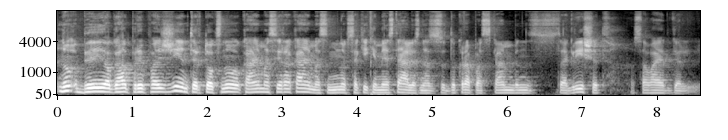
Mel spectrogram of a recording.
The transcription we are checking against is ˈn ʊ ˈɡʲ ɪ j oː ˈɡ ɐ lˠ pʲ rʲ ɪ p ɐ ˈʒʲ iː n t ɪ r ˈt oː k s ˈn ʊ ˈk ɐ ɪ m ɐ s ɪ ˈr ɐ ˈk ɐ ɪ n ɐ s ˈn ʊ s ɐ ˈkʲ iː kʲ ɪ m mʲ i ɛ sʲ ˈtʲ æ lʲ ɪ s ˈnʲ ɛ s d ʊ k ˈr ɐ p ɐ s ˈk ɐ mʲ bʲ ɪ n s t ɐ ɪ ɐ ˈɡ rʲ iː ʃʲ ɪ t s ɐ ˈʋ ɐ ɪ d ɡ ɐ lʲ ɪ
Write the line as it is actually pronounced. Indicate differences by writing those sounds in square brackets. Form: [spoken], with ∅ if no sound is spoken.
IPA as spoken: ˈn ʊ [ˈbʲ] ɪ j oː ˈɡ ɐ lˠ pʲ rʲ ɪ p ɐ ˈʒʲ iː n t ɪ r ˈt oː k s ˈn ʊ ˈk ɐ ɪ m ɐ s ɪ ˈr ɐ ˈk ɐ ɪ [m] ɐ s ˈn ʊ s ɐ ˈkʲ iː kʲ ɪ m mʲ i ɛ sʲ ˈtʲ æ lʲ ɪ s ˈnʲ ɛ s d ʊ k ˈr ɐ p ɐ s ˈk ɐ mʲ bʲ ɪ n s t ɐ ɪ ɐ ˈɡ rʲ iː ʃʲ ɪ t s ɐ ˈʋ ɐ ɪ d ɡ ɐ lʲ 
